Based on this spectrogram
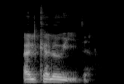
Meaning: alkaloid (organic heterocyclic base)
- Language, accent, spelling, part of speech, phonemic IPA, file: French, France, alcaloïde, noun, /al.ka.lɔ.id/, LL-Q150 (fra)-alcaloïde.wav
